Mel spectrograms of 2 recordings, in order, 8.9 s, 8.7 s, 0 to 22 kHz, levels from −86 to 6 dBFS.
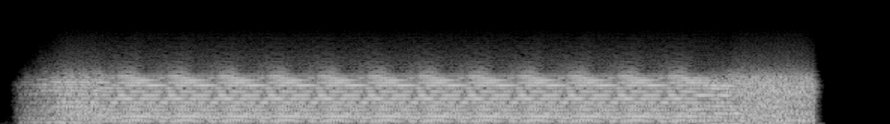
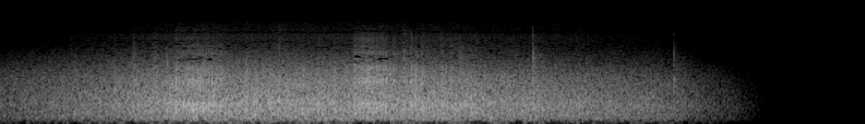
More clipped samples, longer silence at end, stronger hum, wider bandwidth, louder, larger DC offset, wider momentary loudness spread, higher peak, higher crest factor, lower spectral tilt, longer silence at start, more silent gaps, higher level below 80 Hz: neither; second, 0.75 s vs 1.6 s; neither; second, 5.4 kHz vs 11 kHz; first, -14 LUFS vs -27 LUFS; neither; second, 3 LU vs 18 LU; first, -2 dBFS vs -10 dBFS; about the same, 14 dB vs 18 dB; first, -10 dB/octave vs -6 dB/octave; first, 0.2 s vs 0 s; neither; first, -34 dBFS vs -60 dBFS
